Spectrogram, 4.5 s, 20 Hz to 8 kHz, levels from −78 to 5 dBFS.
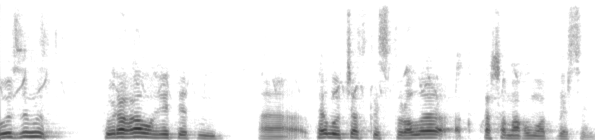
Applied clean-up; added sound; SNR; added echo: neural mask model DeepFilterNet 3.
